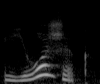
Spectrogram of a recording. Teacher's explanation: сначала мы называем мягкий согласный звук и а потом гласный звук о она письме эти два звука обозначается одной буквой ё а со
